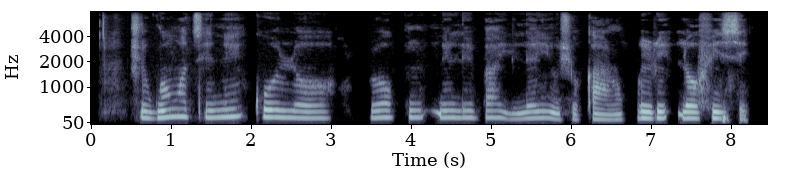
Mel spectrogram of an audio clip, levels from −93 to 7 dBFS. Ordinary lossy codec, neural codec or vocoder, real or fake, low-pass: none; none; real; none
